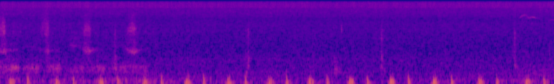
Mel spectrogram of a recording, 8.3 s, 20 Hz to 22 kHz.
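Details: Adult male's own heart recorded for ASMR: steady, deep paired heartbeat thumps at about 97 a minute, with faint whispering at the start; normal heart sounds.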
